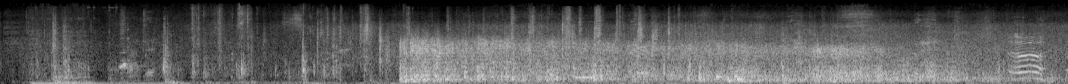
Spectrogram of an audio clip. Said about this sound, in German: Blöder Regen.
